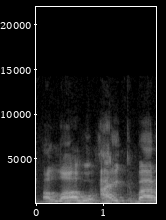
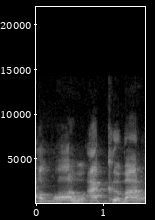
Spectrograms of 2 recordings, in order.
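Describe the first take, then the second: First: The first vowel of Akbar glides into 'aik'. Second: The k in Akbar is bounced with echo. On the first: "Apa yang aik aik tu?"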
